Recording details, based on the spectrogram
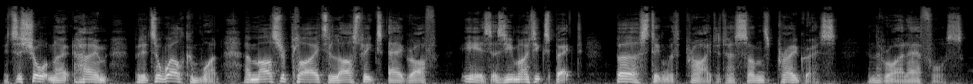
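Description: A man's voice: lowish voice, lively intonation, normal speed, dry recording. A man presenting a podcast in scripted narration, introducing readings and giving credits.

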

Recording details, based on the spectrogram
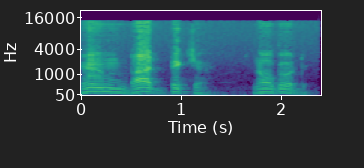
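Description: A man playing a terse, wary tracker in a 1940s radio drama, speaking slow, halting, broken English. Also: medium pitch, lively intonation, breathy edge. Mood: foreboding.

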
